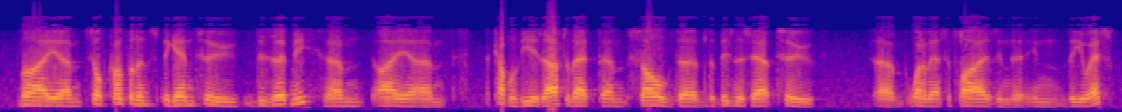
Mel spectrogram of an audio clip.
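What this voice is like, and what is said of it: Australian accent. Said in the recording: “I'm in Australia, in case you hadn't picked up my accent.”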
